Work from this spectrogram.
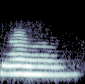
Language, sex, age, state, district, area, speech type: Assamese, female, 30-45, Assam, Nalbari, rural, conversation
